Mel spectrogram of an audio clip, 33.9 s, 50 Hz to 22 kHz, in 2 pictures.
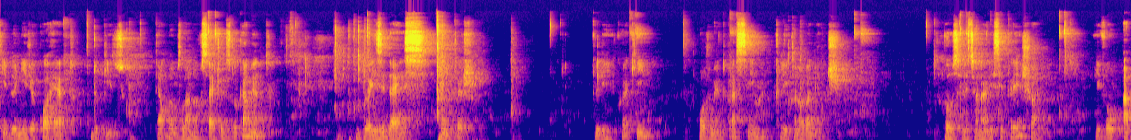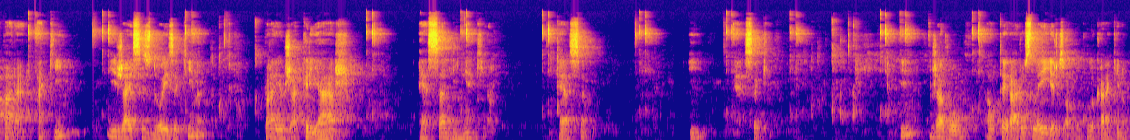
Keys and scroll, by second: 6.6 Return, 6.6 typing, 11.6 Return, 11.8 Escape, 12.0 Escape, 20.3 Escape, 25.3 Escape.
